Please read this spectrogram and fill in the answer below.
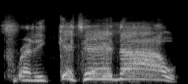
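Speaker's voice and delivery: high, drawn-out angry-dad shout; stern summons. Retold or imitated. Dad calling kids for a secret treat, mock-angry shout. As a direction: holler for the kids as if they're in trouble. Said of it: "call 'em like they're in the shit".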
